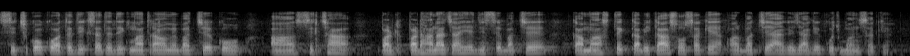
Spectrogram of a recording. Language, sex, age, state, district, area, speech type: Hindi, male, 18-30, Bihar, Muzaffarpur, rural, spontaneous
